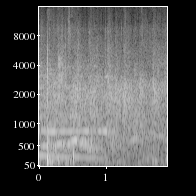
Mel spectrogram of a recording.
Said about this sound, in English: Audience, give it up for Valerie and Kang.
